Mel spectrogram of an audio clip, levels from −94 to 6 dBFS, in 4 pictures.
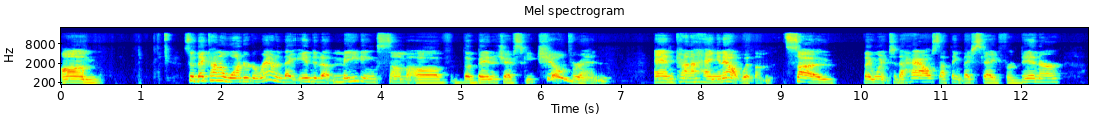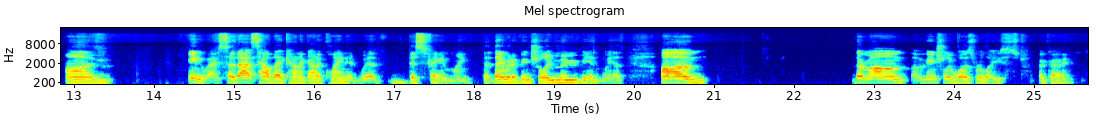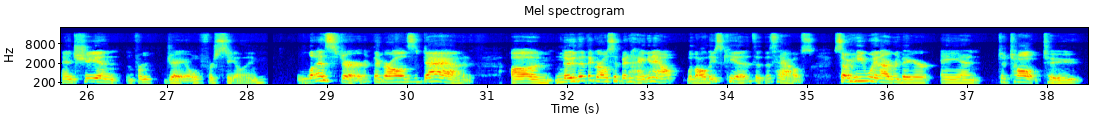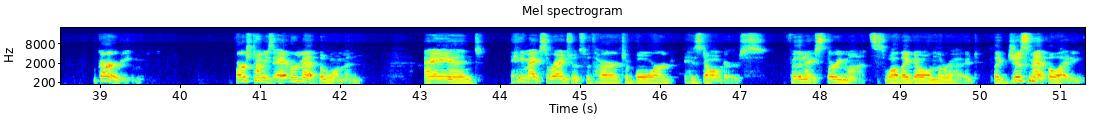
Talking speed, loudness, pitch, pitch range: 155 wpm, -21 LUFS, 180 Hz, 170-210 Hz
